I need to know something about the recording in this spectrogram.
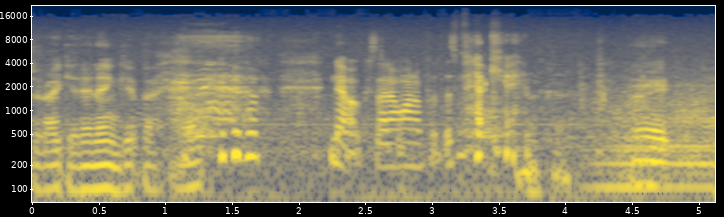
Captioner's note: chuckles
